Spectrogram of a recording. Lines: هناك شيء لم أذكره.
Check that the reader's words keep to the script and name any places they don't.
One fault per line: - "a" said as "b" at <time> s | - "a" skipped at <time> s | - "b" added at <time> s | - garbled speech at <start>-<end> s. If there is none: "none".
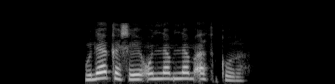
- "لم" added at 1.7 s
